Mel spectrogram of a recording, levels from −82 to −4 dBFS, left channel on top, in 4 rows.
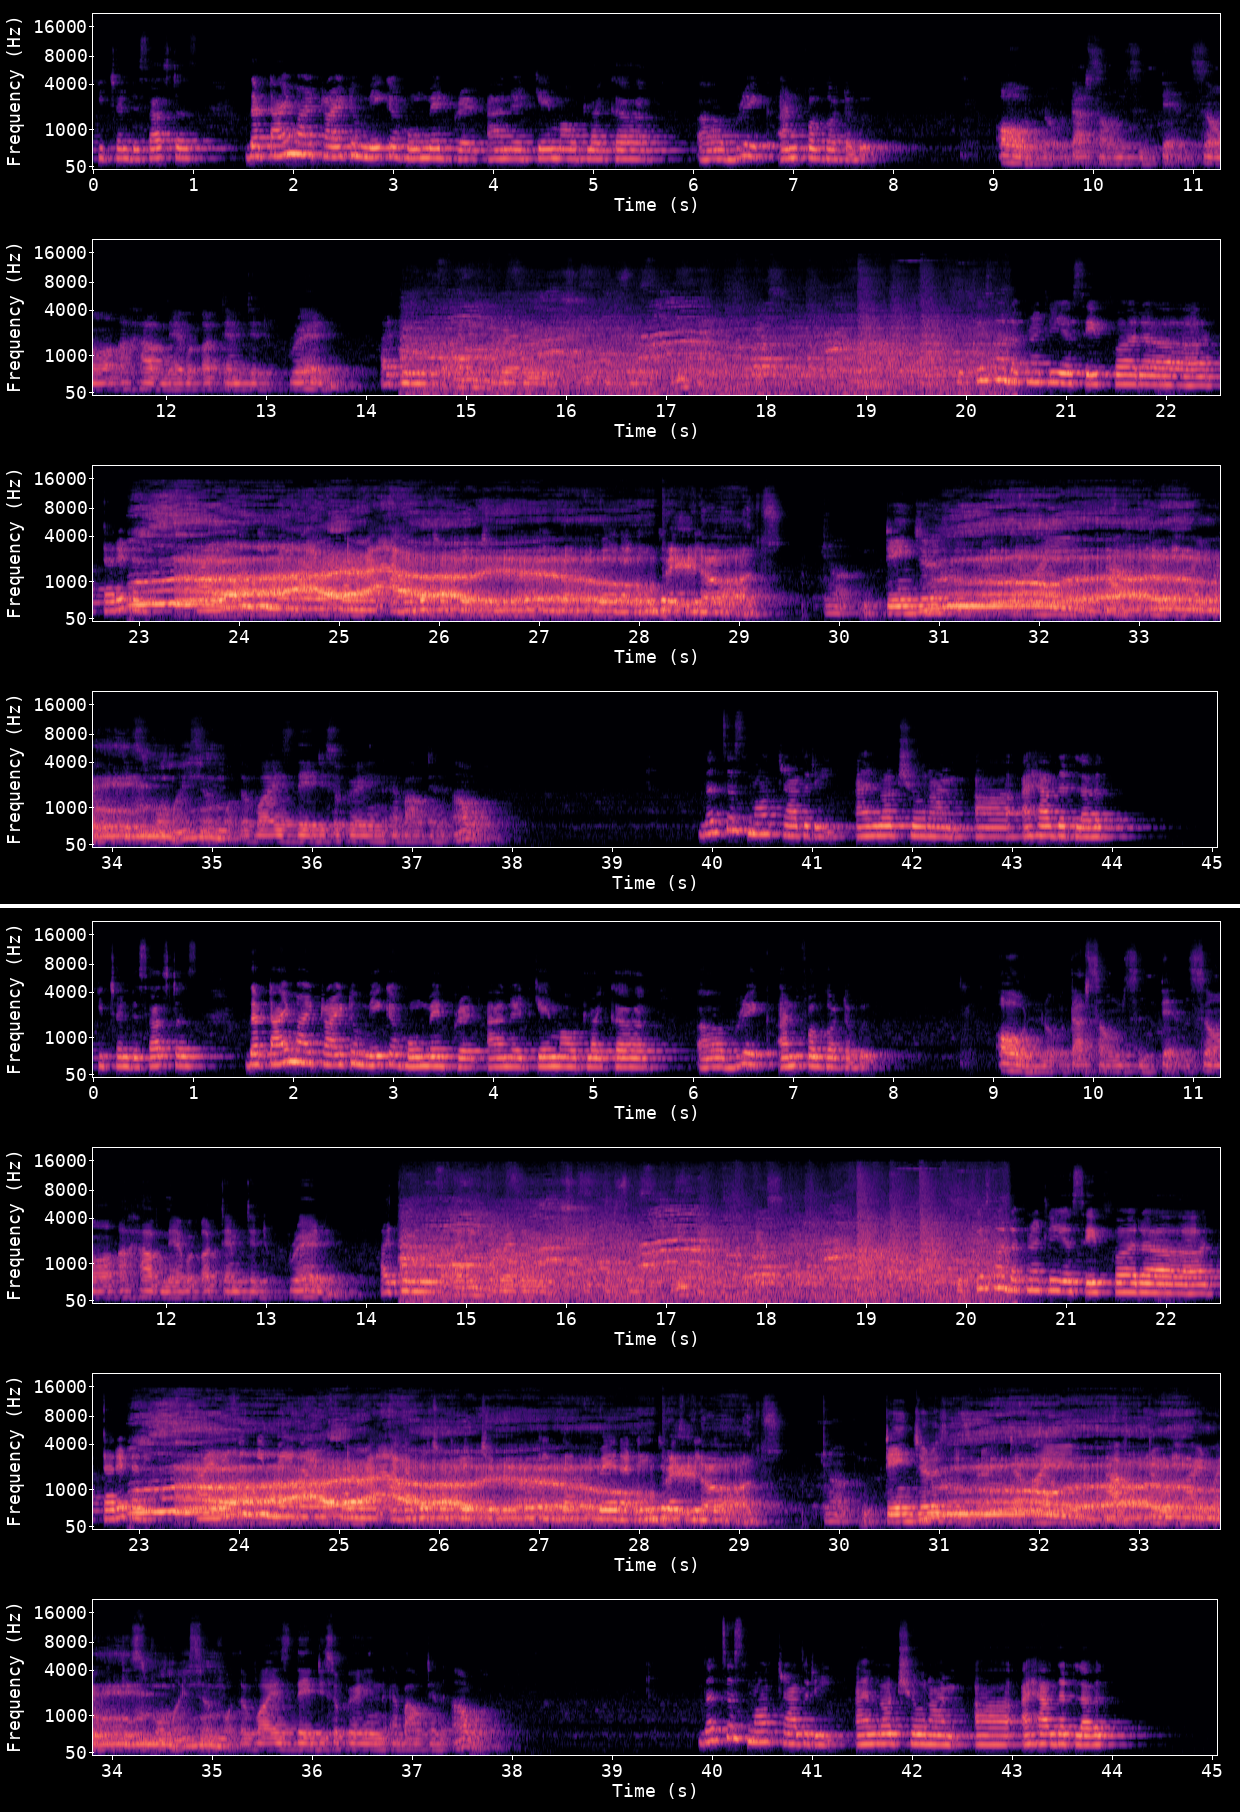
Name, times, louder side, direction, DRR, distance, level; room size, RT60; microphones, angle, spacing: voice 1, 0.1-1.0 1.5-5.6 6.0-7.8 19.9-23.2 23.6-28.9 32.0-32.2 39.9-43.9, right 2 dB, 30° right, 6 dB, 0.7 m, -30 dB
voice 2, 9.0-13.7 14.1-18.2 29.8-32.4 32.6-37.8, right 2 dB, 55° right, 3 dB, 1.0 m, -35 dB
sound 1, 14.3-20.5, right 4 dB, 80° right, 0.7 m, -33 dB
sound 2, 22.9-29.4 30.8-35.1, equal, ahead, 0.3 m, -26 dB
6.7 x 4.3 x 4.0 m, 0.82 s
head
